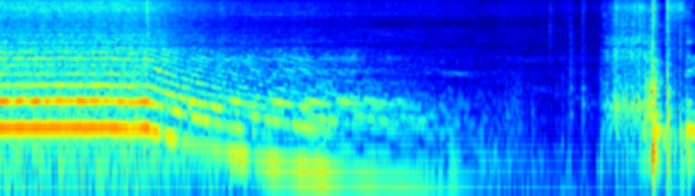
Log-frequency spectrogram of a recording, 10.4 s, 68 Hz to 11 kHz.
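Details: Miele scrap-lot vacuum motor, 1600 W, owner suspects it is burnt out: steady high whine for about two seconds, then smooth wind-down as the motor coasts; abnormal motor noise, cause unknown.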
